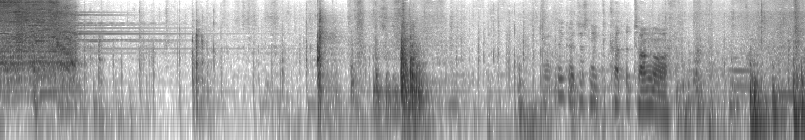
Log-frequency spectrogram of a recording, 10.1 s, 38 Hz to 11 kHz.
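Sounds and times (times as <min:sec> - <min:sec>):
miter saw cutting wood: 0:00.0 - 0:01.0.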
